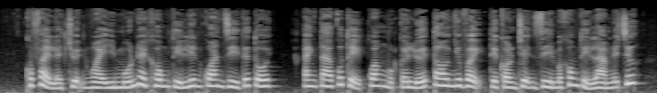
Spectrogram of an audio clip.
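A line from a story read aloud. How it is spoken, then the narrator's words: Mocking laugh. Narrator (Vietnamese): Hạ Diệp Chi không thể nhịn được, liền cười chế nhạo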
